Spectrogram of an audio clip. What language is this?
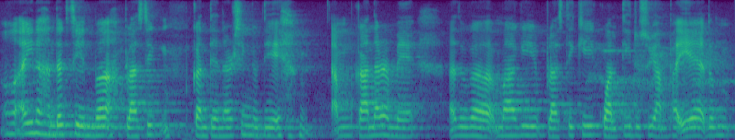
Manipuri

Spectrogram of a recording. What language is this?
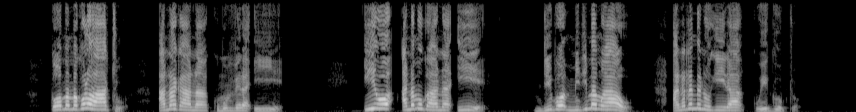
Nyanja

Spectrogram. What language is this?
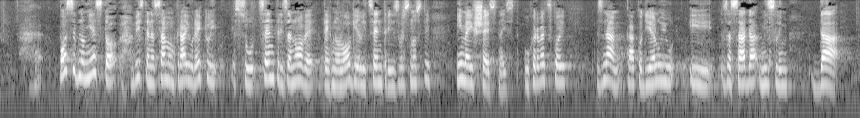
Croatian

